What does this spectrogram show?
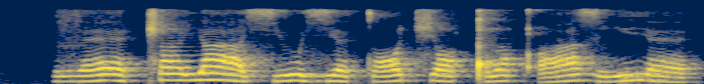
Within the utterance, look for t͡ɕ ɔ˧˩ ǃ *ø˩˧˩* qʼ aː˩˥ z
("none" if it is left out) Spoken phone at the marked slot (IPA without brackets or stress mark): u˩˧˩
